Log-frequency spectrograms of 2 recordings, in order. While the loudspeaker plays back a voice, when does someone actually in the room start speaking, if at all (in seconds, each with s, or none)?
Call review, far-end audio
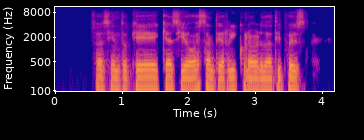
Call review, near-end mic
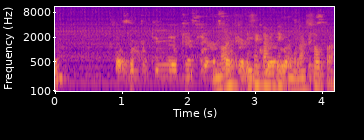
2.3 s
